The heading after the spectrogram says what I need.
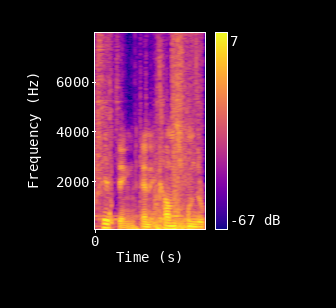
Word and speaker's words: pithing: That first word is pronounced pithing, and it comes from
